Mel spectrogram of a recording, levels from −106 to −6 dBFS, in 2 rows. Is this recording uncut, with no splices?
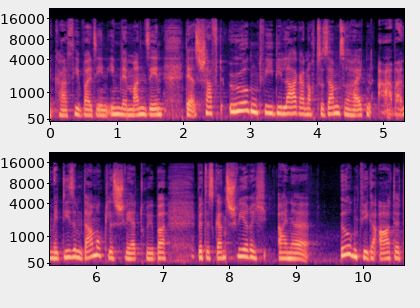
yes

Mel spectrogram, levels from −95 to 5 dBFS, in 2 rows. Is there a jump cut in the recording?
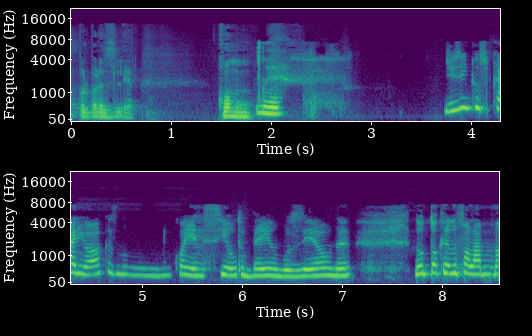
yes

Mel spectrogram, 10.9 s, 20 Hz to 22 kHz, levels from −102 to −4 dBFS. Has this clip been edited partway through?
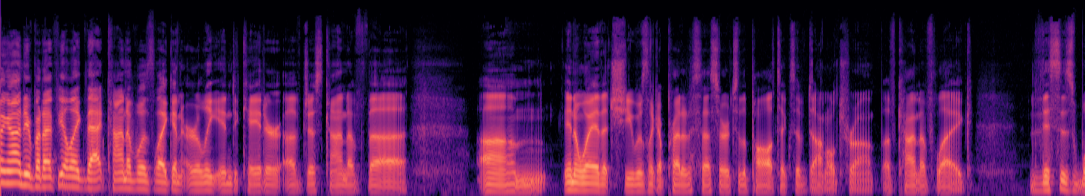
yes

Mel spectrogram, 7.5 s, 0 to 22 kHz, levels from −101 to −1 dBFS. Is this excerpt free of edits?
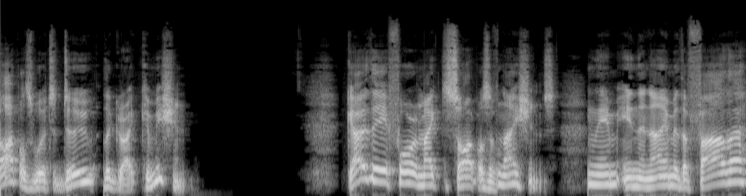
no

